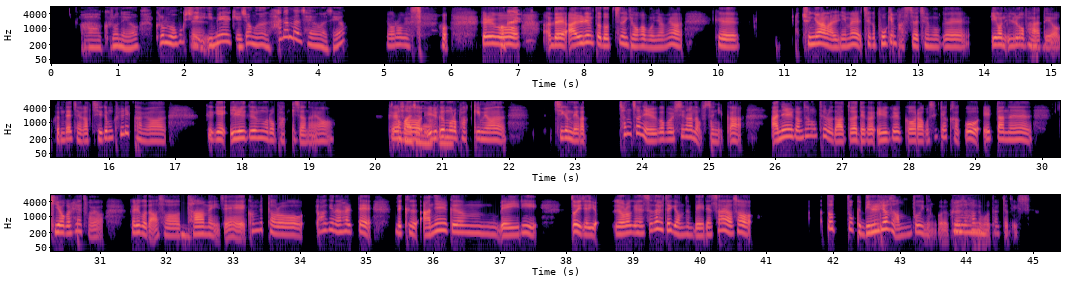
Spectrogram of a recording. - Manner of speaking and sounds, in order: laughing while speaking: "써요"; laughing while speaking: "그"; laugh; swallow; other background noise; tapping
- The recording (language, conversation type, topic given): Korean, advice, 이메일과 알림을 오늘부터 깔끔하게 정리하려면 어떻게 시작하면 좋을까요?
